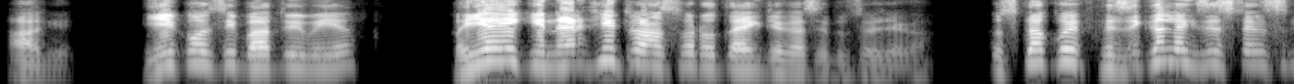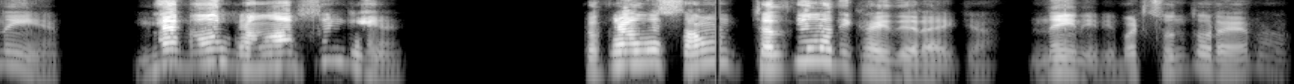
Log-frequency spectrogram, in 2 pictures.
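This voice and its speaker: A male physics teacher with a fairly high, very bright and crisp voice, recorded close and dry. He lectures in a mix of Hindi and English, firing questions at his students and supplying the answers himself. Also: dry recording. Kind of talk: classroom lecture.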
